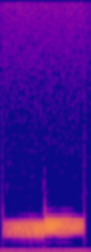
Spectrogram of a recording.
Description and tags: stockhausen reenactment, made in pd. The original was a fysical contruct, this was re-created in Pure Data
